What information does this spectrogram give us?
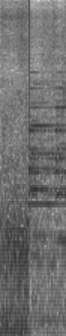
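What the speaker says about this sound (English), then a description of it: "on perfect time because the bells are going off now" Cathedral church bells ring out after a brief burst of outdoor background noise, their sustained tones hanging steady and moderately loud for under a second.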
